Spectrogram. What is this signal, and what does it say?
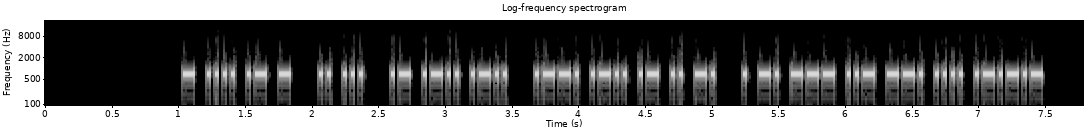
Morse code, heard as a keyed tone, about 40 wpm, 700 Hz. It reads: THAT IS ALL PLAIN ENOUGH.
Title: Sentences from Top 1000 Words - Review Part 2 - 40wpm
